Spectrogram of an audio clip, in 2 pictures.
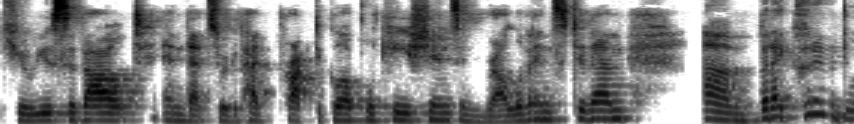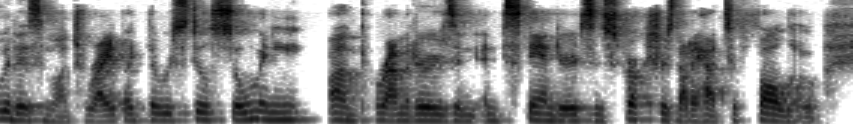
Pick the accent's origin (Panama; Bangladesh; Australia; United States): Panama; I'm from Panama originally, but because of my dad's job, we had to move around a lot.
